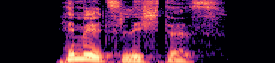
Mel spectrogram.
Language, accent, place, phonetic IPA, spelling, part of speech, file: German, Germany, Berlin, [ˈhɪməlsˌlɪçtəs], Himmelslichtes, noun, De-Himmelslichtes.ogg
- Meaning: genitive singular of Himmelslicht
